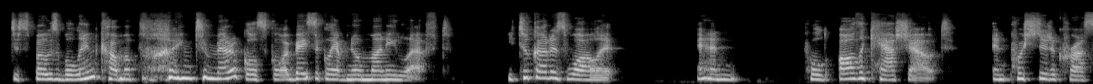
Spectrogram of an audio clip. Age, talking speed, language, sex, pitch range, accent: 50-69, 150 wpm, English, female, 220-260 Hz, American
